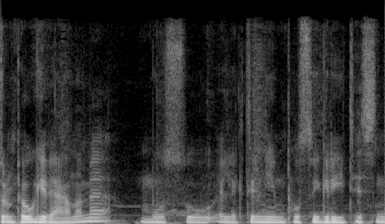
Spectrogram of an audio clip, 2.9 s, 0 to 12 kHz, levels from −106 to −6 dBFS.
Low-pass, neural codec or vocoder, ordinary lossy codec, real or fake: 10.8 kHz; none; AAC, 64 kbps; real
